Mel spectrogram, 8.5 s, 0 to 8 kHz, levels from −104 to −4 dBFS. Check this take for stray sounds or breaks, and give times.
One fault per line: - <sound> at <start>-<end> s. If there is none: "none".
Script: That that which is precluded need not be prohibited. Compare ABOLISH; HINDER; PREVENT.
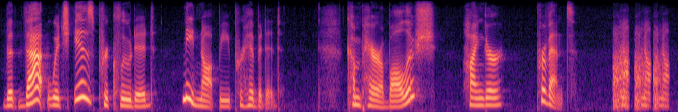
- laugh at 7.7-8.4 s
